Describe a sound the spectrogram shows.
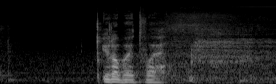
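A second man answers with animation.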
